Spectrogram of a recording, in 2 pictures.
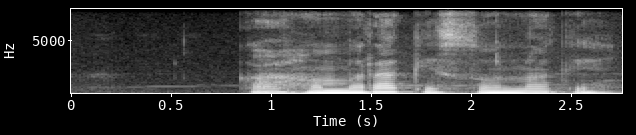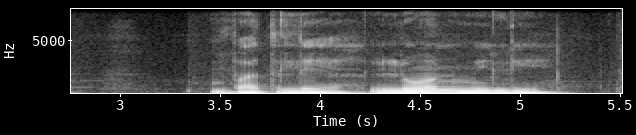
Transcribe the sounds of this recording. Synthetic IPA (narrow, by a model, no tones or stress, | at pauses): kaɦəmɾakesoːnake | bəd̪leloːnmɪliː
